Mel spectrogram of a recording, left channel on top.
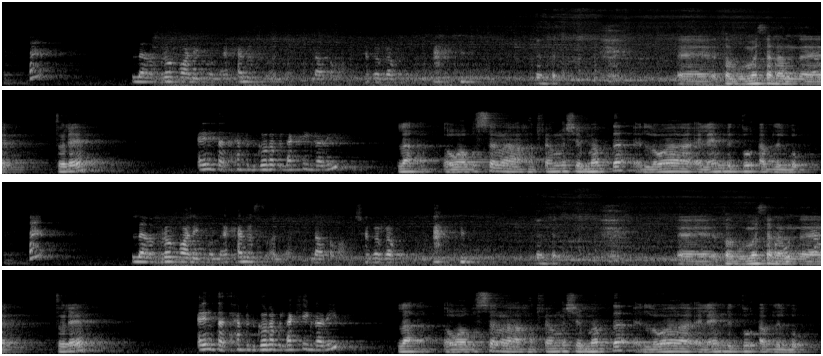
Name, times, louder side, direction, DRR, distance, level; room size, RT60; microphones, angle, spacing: voice 1, 1.3-4.1 4.3-4.7 7.7-8.2 10.1-11.6, right 5 dB, 85° right, 8 dB, 0.6 m, -31 dB
sound 1, 1.5-8.2, left 1 dB, 50° left, 1.4 m, -42 dB
voice 2, 6.7-8.3 8.7-9.0 12.1-16.2, equal, 10° left, 6 dB, 0.8 m, -27 dB
16.5 x 7.6 x 3.2 m, 1.1 s
head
